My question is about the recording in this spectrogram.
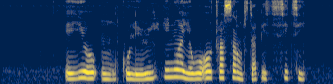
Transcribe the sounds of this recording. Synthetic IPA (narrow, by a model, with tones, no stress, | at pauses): e˨ji˨˦o˧ʔũ˨kʰo˨le˨ɾi˨˦nĩ˦nũ˦a˦˨jɛ˨wo˧˦ʔɔ˦tɾa˦sa˦˨ũ˨dta˨˦bi˦si˦tʰi˦˨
